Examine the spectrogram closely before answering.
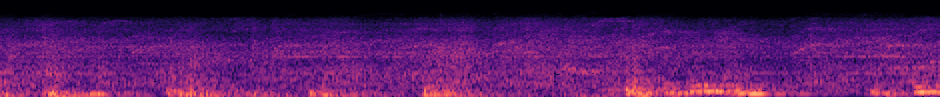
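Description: Small electric model cars whine as they race around a track in an echoing hall.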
